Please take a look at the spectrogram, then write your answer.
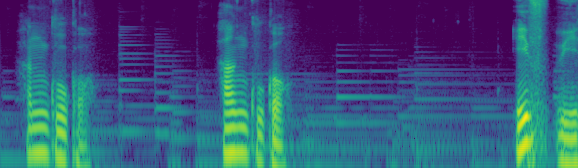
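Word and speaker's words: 한국어: So, when we pronounce we say Han gu geo. Hangugo.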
